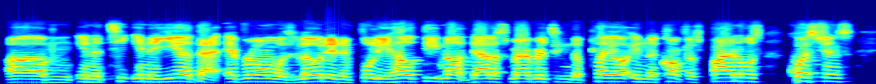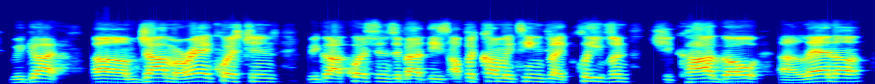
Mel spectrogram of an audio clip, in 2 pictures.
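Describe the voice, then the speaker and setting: A man from Ethiopia, whose first language is Oromo, talking basketball as a podcast guest in an animated, emphatic way. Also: on the high side. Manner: animated, emphatic, calls everyone "man" and "bro". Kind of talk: casual livestream basketball chat. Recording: muffled lo-fi livestream audio.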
